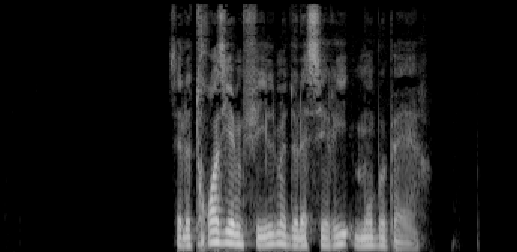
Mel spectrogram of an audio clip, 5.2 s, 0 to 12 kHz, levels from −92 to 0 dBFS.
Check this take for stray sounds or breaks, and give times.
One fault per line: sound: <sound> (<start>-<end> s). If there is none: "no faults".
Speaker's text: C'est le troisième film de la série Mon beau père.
no faults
